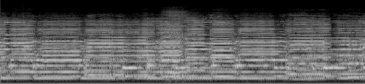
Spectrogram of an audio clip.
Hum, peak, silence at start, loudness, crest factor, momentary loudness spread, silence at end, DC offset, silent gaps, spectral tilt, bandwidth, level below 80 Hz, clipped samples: none; -2 dBFS; 0 s; -15 LUFS; 14 dB; 2 LU; 0 s; 1%; none; 0 dB/octave; 16.5 kHz; -66 dBFS; under 0.1%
